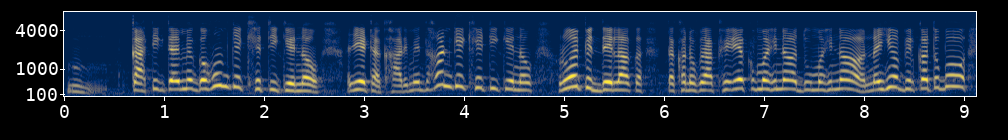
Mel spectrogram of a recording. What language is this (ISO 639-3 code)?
mai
